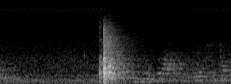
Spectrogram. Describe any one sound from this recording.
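A plastic bowl knocks against a table.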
